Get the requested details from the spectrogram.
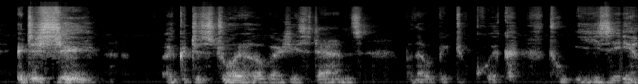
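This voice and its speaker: A man does a put-on character voice, raspy and fairly low in pitch. His tone is menacing and theatrical, his pace fairly slow. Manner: menacing, theatrical.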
